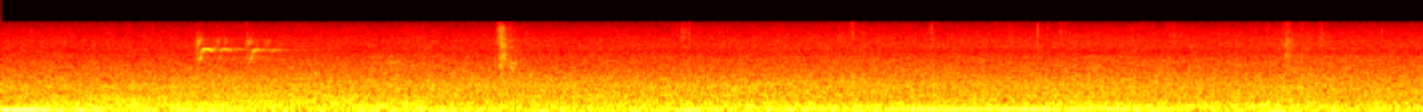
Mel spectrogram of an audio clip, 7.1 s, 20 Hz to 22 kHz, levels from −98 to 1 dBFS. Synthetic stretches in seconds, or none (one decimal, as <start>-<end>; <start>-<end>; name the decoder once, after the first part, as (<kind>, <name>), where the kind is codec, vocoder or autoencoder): none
